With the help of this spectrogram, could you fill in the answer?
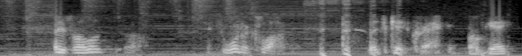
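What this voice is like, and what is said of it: Much deeper macho voice. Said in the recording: “a much deeper voice, he put on his macho voice.”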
